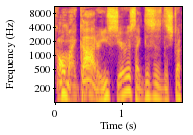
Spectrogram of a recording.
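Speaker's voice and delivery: irritated, fed-up, pissed-off outburst. Retelling how she reacted to the strong herb, acting out being pissed off. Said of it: "her being like pissed off".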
